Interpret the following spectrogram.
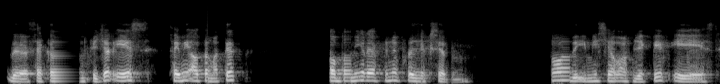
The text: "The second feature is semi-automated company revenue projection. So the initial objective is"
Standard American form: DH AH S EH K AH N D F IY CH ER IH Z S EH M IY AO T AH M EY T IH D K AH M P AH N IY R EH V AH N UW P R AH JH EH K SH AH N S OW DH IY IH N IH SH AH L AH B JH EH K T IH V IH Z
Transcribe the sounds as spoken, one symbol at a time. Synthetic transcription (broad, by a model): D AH S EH K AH N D F IY CH ER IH S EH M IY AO T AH M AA T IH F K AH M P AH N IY R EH F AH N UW P R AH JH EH K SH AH N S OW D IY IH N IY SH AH L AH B JH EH K T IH F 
